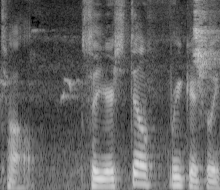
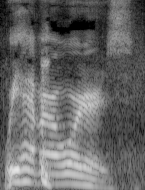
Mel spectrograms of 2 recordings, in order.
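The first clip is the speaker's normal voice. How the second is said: high-pitched, officious dismissal; unbending guard; 6 semitones higher than usual. Acted. Guard refusing the tired traveler, unbending. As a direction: send them off firmly.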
